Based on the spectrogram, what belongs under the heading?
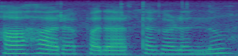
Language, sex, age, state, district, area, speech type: Kannada, female, 60+, Karnataka, Chikkaballapur, rural, spontaneous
